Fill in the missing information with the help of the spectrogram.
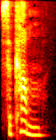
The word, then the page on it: succumb: British English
